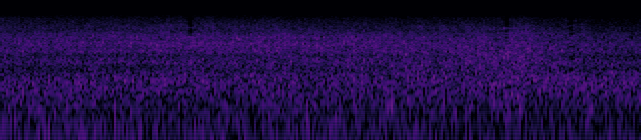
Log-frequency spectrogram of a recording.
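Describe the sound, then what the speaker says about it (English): Steady, close wash of ocean surf in the video game Valheim, an unbroken roar of rolling waves with no pauses or voices. "These waves are going to make it tough."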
